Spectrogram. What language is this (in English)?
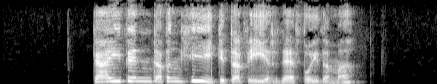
Welsh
